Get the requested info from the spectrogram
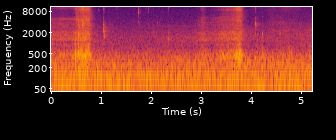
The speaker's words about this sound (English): Well, let me have a sip of my coffee here.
